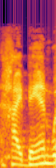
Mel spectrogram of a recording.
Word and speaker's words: Hiban: All right, today on the show, we have Pat Hiban with us. Hiban? I don't know what you prefer, Pat. – Hiban. My grandfather used to sing, Hiban working on the railroad.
